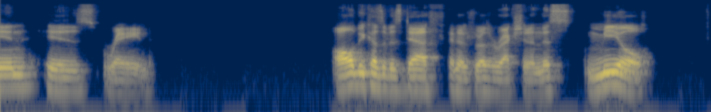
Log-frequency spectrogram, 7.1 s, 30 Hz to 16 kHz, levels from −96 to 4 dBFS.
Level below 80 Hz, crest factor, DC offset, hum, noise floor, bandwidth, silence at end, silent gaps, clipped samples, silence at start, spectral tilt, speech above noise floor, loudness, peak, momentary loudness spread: -74 dBFS; 20 dB; under 0.1%; none; -88 dBFS; 12.5 kHz; 0.6 s; none; under 0.1%; 0 s; -3.5 dB/octave; 64 dB; -25 LUFS; -6 dBFS; 12 LU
